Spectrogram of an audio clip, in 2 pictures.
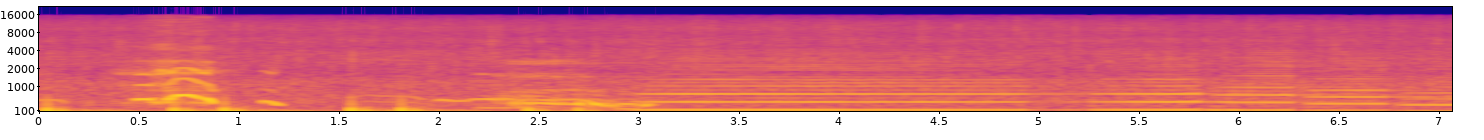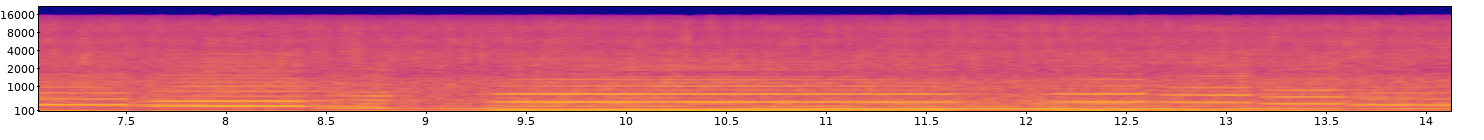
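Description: Rain sound effect under slow, held ominous chords that change every second or two. In the first few seconds, short wavering sounds glide up and down before the chords come in.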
